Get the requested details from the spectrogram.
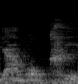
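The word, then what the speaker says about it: יַבֹּק: 여기 특별히 약복이라는 말은 히브리 말로 야보크 이렇게 발음을 하는데 이 24절에 아까 읽었지만 24절에 씨름하다 하는 단어가 나오잖아요.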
